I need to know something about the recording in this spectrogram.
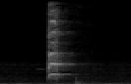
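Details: A baby rain frog gives a single brief, harsh squeak with a bright, buzzy edge.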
